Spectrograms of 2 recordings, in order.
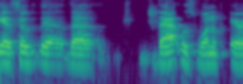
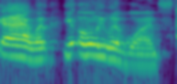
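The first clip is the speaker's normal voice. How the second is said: higher, louder, laughing shrug; shrugging lion; 8 semitones higher, 9 dB louder than usual. Retold or imitated. Lion shrugging before eating the man, laughing. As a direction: toss it off with a laugh. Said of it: "he's like".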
